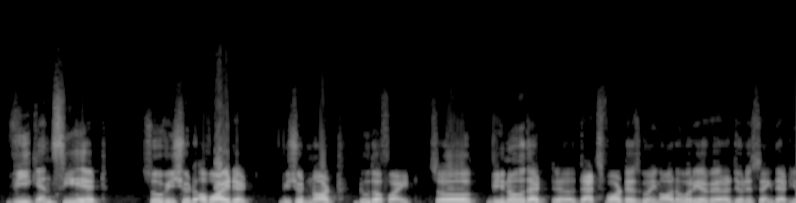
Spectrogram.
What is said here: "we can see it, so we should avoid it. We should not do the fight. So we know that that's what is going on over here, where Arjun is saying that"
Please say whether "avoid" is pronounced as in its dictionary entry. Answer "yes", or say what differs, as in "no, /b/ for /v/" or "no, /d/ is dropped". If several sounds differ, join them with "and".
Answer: yes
